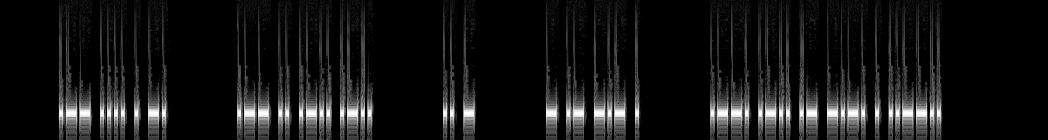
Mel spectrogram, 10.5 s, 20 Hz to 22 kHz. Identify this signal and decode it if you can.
Morse code, heard as a keyed tone, about 36 wpm, 700 Hz. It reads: WHEN WILL IT TAKE PLACE?
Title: 3x Word-Spacing - Sentences from Top 200 Words - 35wpm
